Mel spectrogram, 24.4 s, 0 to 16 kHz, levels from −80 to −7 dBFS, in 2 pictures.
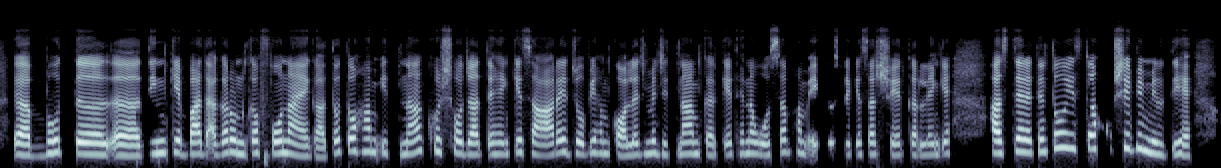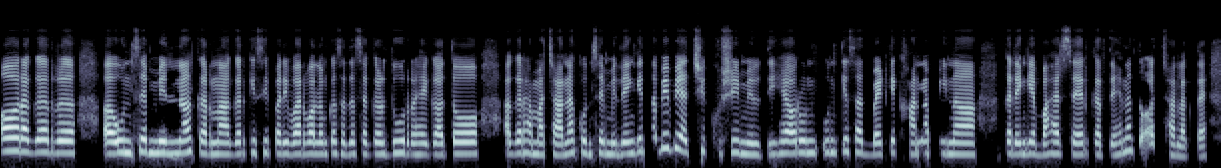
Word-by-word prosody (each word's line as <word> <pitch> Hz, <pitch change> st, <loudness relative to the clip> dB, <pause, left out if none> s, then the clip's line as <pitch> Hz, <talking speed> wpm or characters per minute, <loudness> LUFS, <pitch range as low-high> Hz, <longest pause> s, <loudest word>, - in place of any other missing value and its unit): अ, 205 Hz, -2 st, +7 dB
बहुत 230 Hz, +8 st, -1 dB, 0.2 s
अ, 205 Hz, -3 st, +5 dB
दिन 225 Hz, +5 st, -2 dB
के 245 Hz, -, +3 dB
बाद 220 Hz, 0 st, +5 dB
अगर 230 Hz, +4 st, +2 dB
उनका 235 Hz, -1 st, +1 dB
फ़ोन 235 Hz, 0 st, 0 dB
आएगा 185 Hz, -6 st, +2 dB
तो, 235 Hz, +9 st, -3 dB
तो 265 Hz, +2 st, +2 dB
हम 260 Hz, -1 st, -2 dB
इतना 225 Hz, +2 st, -2 dB
खुश 260 Hz, -3 st, -3 dB
हो 235 Hz, -, +3 dB
जाते 210 Hz, 0 st, +2 dB
हैं 215 Hz, 0 st, -4 dB
कि 250 Hz, -, 0 dB
सारे 210 Hz, +2 st, +2 dB
जो 225 Hz, -2 st, -2 dB
भी 240 Hz, +3 st, -4 dB
हम 230 Hz, -2 st, -6 dB
कॉलेज़ 210 Hz, +2 st, 0 dB
में 235 Hz, -, -2 dB
जितना 215 Hz, +1 st, -3 dB
हम 225 Hz, -, -2 dB
करते 205 Hz, +1 st, -4 dB
थे 225 Hz, -, -7 dB
ना 230 Hz, -, -2 dB
वो 205 Hz, -1 st, -2 dB
सब 245 Hz, +3 st, -3 dB
हम 235 Hz, -, -6 dB
एक 400 Hz, -, -2 dB
दूसरे 430 Hz, -, -7 dB
के 210 Hz, -, -6 dB
साथ 215 Hz, 0 st, -2 dB
शेयर 205 Hz, 0 st, -2 dB
कर 205 Hz, -1 st, -1 dB
लेंगे, 205 Hz, +3 st, -3 dB, 0.5 s
हँसते 250 Hz, +3 st, +5 dB
रहते 245 Hz, 0 st, +3 dB
हैं। 255 Hz, -, -5 dB
तो 330 Hz, +1 st, +2 dB
इसका 315 Hz, -1 st, +1 dB
खुशी 325 Hz, -, +2 dB
भी 315 Hz, 0 st, 0 dB
मिलती 225 Hz, -5 st, -1 dB
है 195 Hz, -, +1 dB, 0.3 s
और 275 Hz, 0 st, +7 dB
अगर 250 Hz, -1 st, +3 dB, 0.5 s
अ, 225 Hz, -, +6 dB
उनसे 240 Hz, +2 st, +3 dB
मिलना 235 Hz, 0 st, +3 dB
करना 220 Hz, -1 st, +2 dB
अगर 220 Hz, +1 st, -1 dB
किसी 240 Hz, 0 st, -6 dB
परिवार 220 Hz, -1 st, +1 dB
वालों 220 Hz, 0 st, +1 dB
का 230 Hz, -, 0 dB
सदस्य 220 Hz, 0 st, -4 dB
अगर 220 Hz, 0 st, -2 dB
दूर 240 Hz, -1 st, -1 dB
रहेगा 210 Hz, 0 st, 0 dB
तो, 225 Hz, +1 st, +1 dB, 0.3 s
अगर 230 Hz, +2 st, 0 dB
हम 220 Hz, -2 st, -1 dB
अचानक 210 Hz, +3 st, +1 dB
उनसे 235 Hz, 0 st, -2 dB
मिलेंगे 220 Hz, +3 st, -1 dB
तभी 275 Hz, +5 st, -1 dB
भी 325 Hz, -1 st, +2 dB
अच्छी 275 Hz, +1 st, +1 dB
खुशी 245 Hz, +2 st, -3 dB
मिलती 210 Hz, +1 st, -5 dB
है। 235 Hz, -, +3 dB
और 235 Hz, +1 st, +2 dB
उन 240 Hz, 0 st, -2 dB
उनके 245 Hz, +1 st, -5 dB
साथ 240 Hz, -1 st, -1 dB
बैठ 215 Hz, +1 st, +1 dB
के -, -, 0 dB
खाना-पीना 220 Hz, 0 st, -3 dB, 0.4 s
करेंगे, 220 Hz, 0 st, +1 dB
बाहर 210 Hz, +2 st, 0 dB
सैर 215 Hz, 0 st, -1 dB
करते 210 Hz, -1 st, -3 dB
हैं 220 Hz, -, -7 dB
ना 275 Hz, -, -2 dB
तो -, -, -1 dB
अच्छा 205 Hz, 0 st, -3 dB
लगता 180 Hz, -1 st, -4 dB
है। 180 Hz, -, -5 dB
225 Hz, 230 wpm, -22 LUFS, 210-240 Hz, 0.5 s, अ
